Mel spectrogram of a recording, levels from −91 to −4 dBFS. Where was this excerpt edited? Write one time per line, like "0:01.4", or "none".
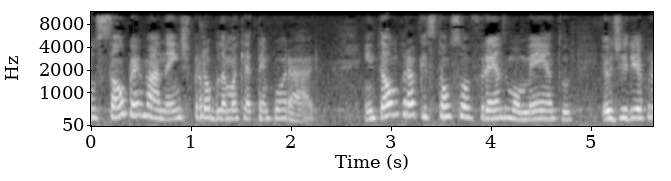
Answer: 0:01.1
0:03.3
0:04.1

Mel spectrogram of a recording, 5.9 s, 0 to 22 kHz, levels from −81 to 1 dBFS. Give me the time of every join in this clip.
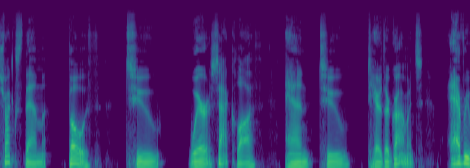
none

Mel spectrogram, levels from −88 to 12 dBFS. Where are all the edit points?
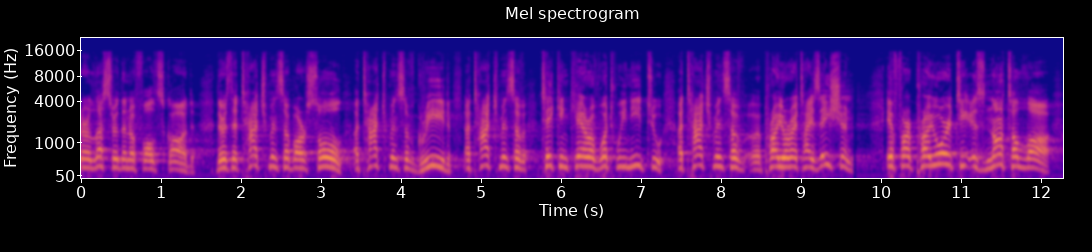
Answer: none

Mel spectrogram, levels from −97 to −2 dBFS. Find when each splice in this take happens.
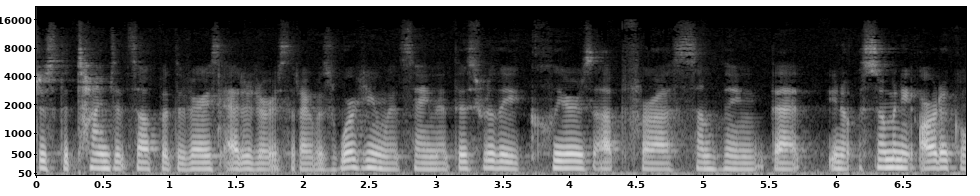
none

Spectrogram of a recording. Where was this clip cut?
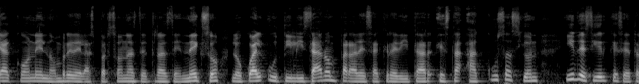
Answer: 0:02.3

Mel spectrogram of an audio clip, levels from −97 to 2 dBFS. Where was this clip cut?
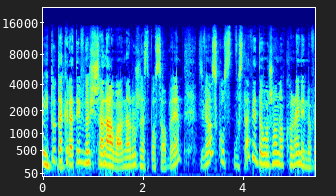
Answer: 0:03.8

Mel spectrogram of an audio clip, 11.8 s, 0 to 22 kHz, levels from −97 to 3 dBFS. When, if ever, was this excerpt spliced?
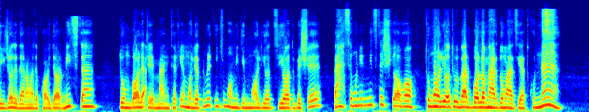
0:02.9
0:06.6

